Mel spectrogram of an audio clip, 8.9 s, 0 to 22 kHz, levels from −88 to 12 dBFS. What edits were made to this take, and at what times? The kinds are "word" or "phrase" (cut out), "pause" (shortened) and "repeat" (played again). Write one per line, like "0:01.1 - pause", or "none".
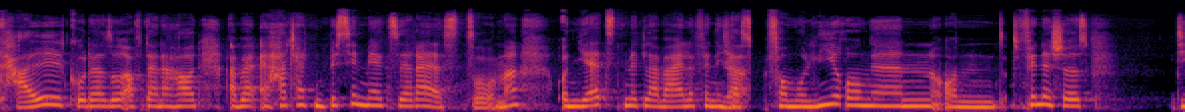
0:02.9 - phrase
0:05.6 - phrase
